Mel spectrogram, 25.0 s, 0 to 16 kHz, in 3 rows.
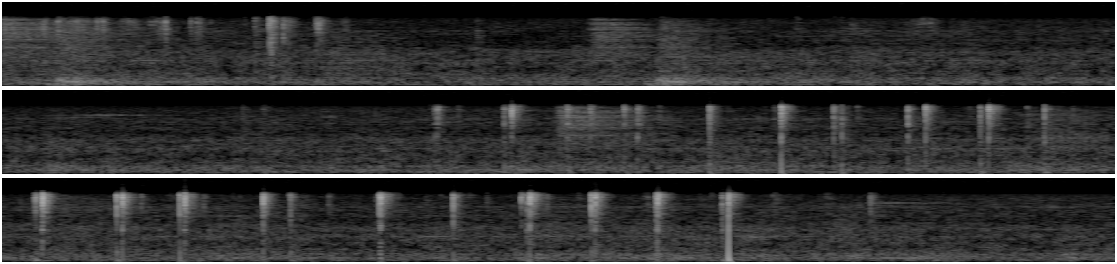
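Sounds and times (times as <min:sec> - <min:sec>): fingernails clicking on plastic comb: 0:11.6 - 0:16.3, 0:16.9 - 0:22.3.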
